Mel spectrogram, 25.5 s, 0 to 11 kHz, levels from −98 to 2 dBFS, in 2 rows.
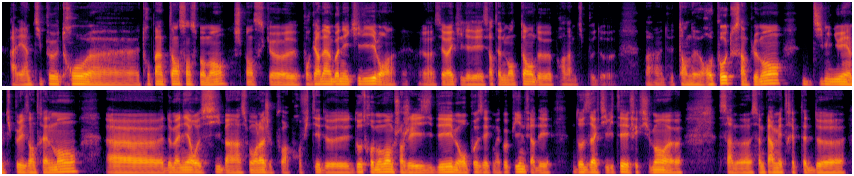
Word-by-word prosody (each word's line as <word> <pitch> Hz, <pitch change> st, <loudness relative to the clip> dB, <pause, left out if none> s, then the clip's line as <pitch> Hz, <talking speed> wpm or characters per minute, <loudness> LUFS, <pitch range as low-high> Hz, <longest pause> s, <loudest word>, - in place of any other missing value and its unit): elle -, -, -4 dB
est -, -, -2 dB
un 85 Hz, -, -3 dB
petit 80 Hz, +4 st, -9 dB
peu 100 Hz, -1 st, 0 dB
trop 100 Hz, -1 st, +3 dB
heu, 80 Hz, -2 st, -4 dB
trop 95 Hz, -, -11 dB
intense 95 Hz, +1 st, +1 dB
en 95 Hz, -, +1 dB
ce 85 Hz, -1 st, -9 dB
moment. 95 Hz, +5 st, 0 dB
Je -, -, -8 dB
pense 90 Hz, -1 st, -5 dB
que 80 Hz, 0 st, 0 dB
pour -, -, -8 dB
garder 100 Hz, 0 st, +3 dB
un 100 Hz, -, +4 dB
bon 100 Hz, +1 st, +3 dB
équilibre, 100 Hz, -4 st, +1 dB, 0.4 s
heu, 80 Hz, -1 st, -8 dB
c'est 80 Hz, -, -5 dB
vrai 90 Hz, +1 st, +3 dB
qu'il 85 Hz, -3 st, -12 dB
est 80 Hz, -1 st, -1 dB
certainement 85 Hz, +1 st, -4 dB
temps 95 Hz, +3 st, +1 dB
de 80 Hz, -1 st, -3 dB
prendre 80 Hz, 0 st, -13 dB
un 75 Hz, -, -12 dB
petit 80 Hz, +2 st, -20 dB
peu -, -, -17 dB
de, -, -, -19 dB, 0.6 s
bah, 75 Hz, 0 st, -12 dB
de 75 Hz, -, -18 dB
temps 80 Hz, 0 st, -5 dB
de 80 Hz, -1 st, -3 dB
repos 90 Hz, -, +4 dB
tout 130 Hz, -, -7 dB
simplement, 105 Hz, +9 st, +2 dB, 0.3 s
diminuer 95 Hz, 0 st, 0 dB
un 85 Hz, -, +1 dB
petit 80 Hz, -, -9 dB
peu -, -, -3 dB
les 85 Hz, -1 st, +1 dB
entraînements. 100 Hz, +8 st, +1 dB, 0.4 s
Heu, 80 Hz, -1 st, +2 dB
de 85 Hz, +3 st, -4 dB
manière 90 Hz, +1 st, +3 dB
aussi 90 Hz, +4 st, 0 dB
ben, 80 Hz, -3 st, -1 dB
à -, -, -2 dB
ce 80 Hz, -, -10 dB
moment-là, 90 Hz, +1 st, +4 dB
je 80 Hz, -2 st, -5 dB
vais 80 Hz, -, -19 dB
pouvoir -, -, -7 dB
profiter 95 Hz, -, -7 dB
de 80 Hz, -1 st, -1 dB
d'autres 95 Hz, +4 st, -1 dB
moments, 105 Hz, +3 st, +5 dB
me -, -, 0 dB
changer 90 Hz, -3 st, -2 dB
les 85 Hz, 0 st, 0 dB
idées, 95 Hz, +4 st, +3 dB
me 95 Hz, -, +2 dB
reposer 85 Hz, +1 st, -1 dB
avec 85 Hz, 0 st, -4 dB
ma 80 Hz, -, -10 dB
copine, 105 Hz, +3 st, -1 dB
faire -, -, -3 dB
des 80 Hz, 0 st, -4 dB, 0.3 s
d'autres 95 Hz, -1 st, -1 dB
activités, 85 Hz, -1 st, +2 dB
effectivement. 95 Hz, -1 st, +1 dB
Heu, 80 Hz, 0 st, 0 dB, 0.6 s
ça -, -, -3 dB
me 80 Hz, +1 st, -1 dB
ça 80 Hz, -, -4 dB
me 80 Hz, -, -2 dB
permettrait 85 Hz, 0 st, 0 dB
peut-être 85 Hz, -2 st, -5 dB
de 80 Hz, -2 st, +1 dB
85 Hz, 195 wpm, -25 LUFS, 80-95 Hz, 0.6 s, moments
